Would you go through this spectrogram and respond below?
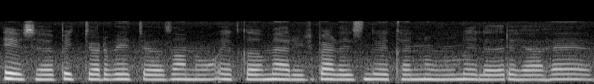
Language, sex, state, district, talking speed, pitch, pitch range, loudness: Punjabi, female, Punjab, Kapurthala, 120 wpm, 230 Hz, 225-240 Hz, -17 LUFS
